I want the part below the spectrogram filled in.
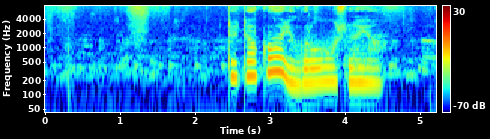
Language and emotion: Russian, sad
